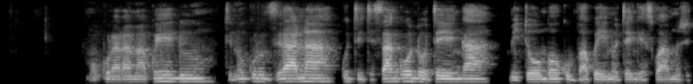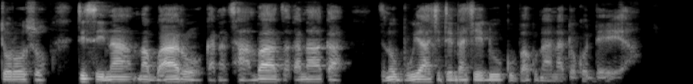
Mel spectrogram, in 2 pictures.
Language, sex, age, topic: Ndau, female, 25-35, health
